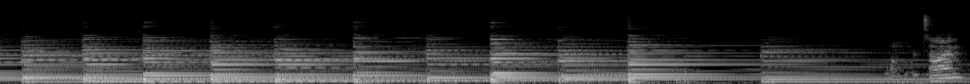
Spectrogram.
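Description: A full section of a song on solo piano: roughly nine held chords struck one after another at a slow, even pace, the last one ringing out longest.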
